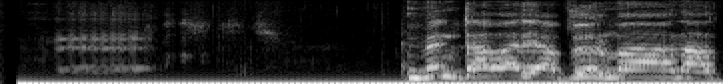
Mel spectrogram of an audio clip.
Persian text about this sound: مالداران ترکی رمه های گوسفند خود را به وی می سپارند تا بچراند.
